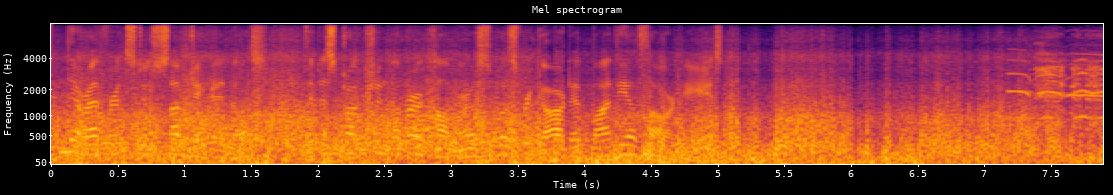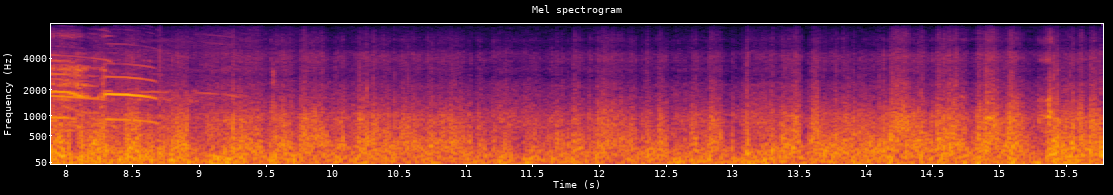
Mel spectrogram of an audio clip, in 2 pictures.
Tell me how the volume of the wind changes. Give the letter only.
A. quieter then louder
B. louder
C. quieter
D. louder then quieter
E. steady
C.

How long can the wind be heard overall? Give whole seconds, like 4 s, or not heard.
16 s.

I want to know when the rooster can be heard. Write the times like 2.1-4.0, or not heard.
7.2-9.6.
